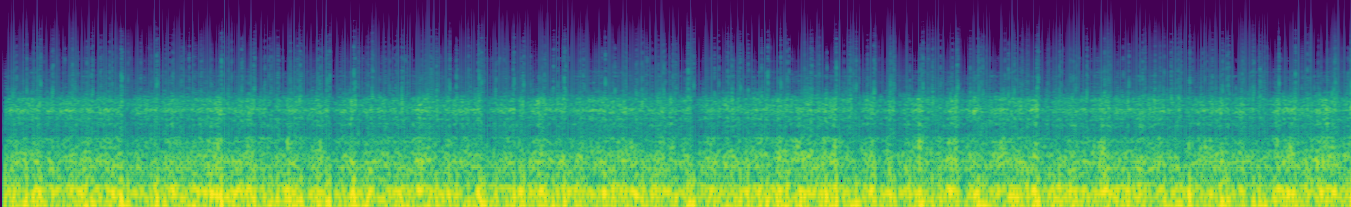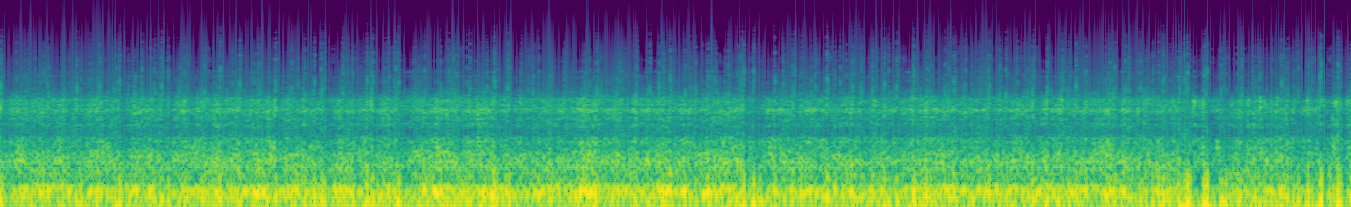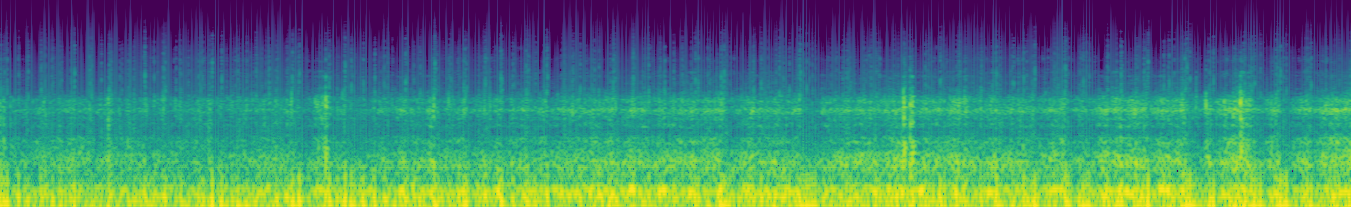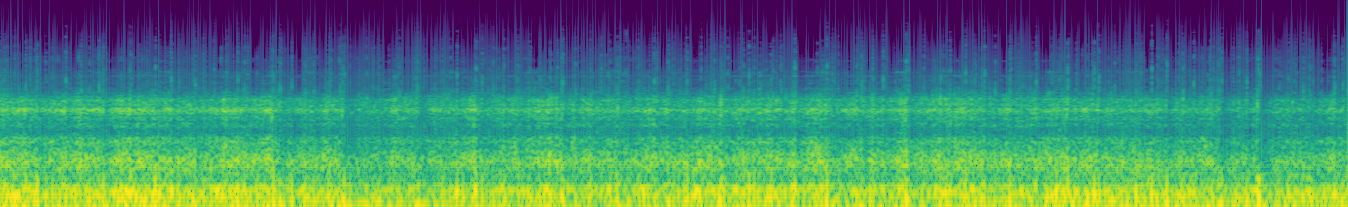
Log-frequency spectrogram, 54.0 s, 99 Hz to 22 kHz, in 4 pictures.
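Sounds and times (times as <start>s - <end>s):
wind rumble on microphone: 0.0s - 54.0s.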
